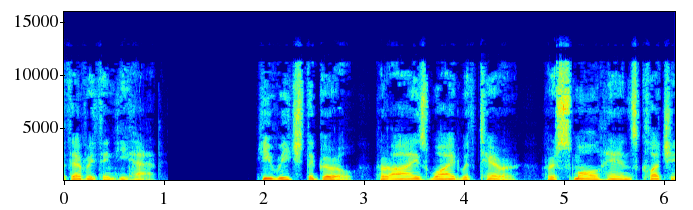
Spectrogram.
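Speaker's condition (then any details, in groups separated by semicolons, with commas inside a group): No condition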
